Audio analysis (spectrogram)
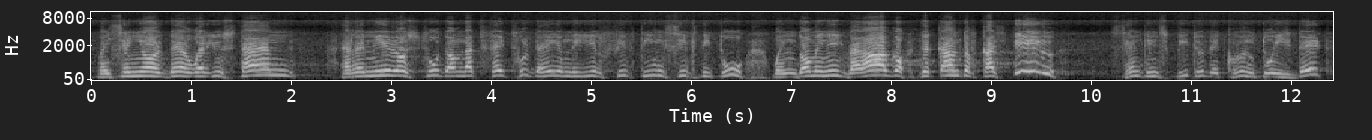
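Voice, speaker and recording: High-voiced old Spanish castle servant. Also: male voice, animated, moderate pace. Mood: proud, solemn. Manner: formal, deferential, storytelling with dramatic relish. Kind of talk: 1950s radio mystery acting. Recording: noisy, tinny 1950s radio recording.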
